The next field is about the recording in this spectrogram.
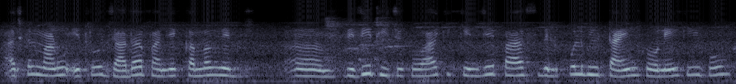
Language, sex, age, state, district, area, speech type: Sindhi, female, 30-45, Uttar Pradesh, Lucknow, urban, spontaneous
